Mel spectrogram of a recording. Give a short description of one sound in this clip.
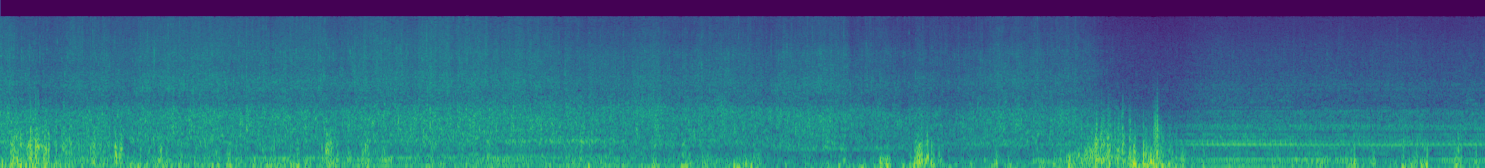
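An outboard motor hums steadily.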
